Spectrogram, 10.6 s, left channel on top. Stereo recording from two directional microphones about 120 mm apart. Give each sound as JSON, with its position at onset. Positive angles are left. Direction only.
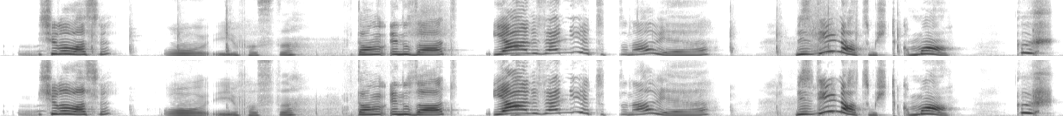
{"t": 0.3, "sound": "a woman's voice", "side_deg": -5}
{"t": 1.6, "sound": "speech", "side_deg": -45}
{"t": 3.5, "sound": "a woman's voice", "side_deg": -10}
